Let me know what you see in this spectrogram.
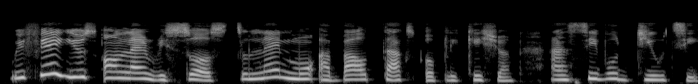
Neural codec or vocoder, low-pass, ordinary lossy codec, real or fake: none; 7.2 kHz; MP3, 48 kbps; real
